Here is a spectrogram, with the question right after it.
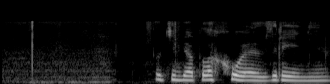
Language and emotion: Russian, angry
